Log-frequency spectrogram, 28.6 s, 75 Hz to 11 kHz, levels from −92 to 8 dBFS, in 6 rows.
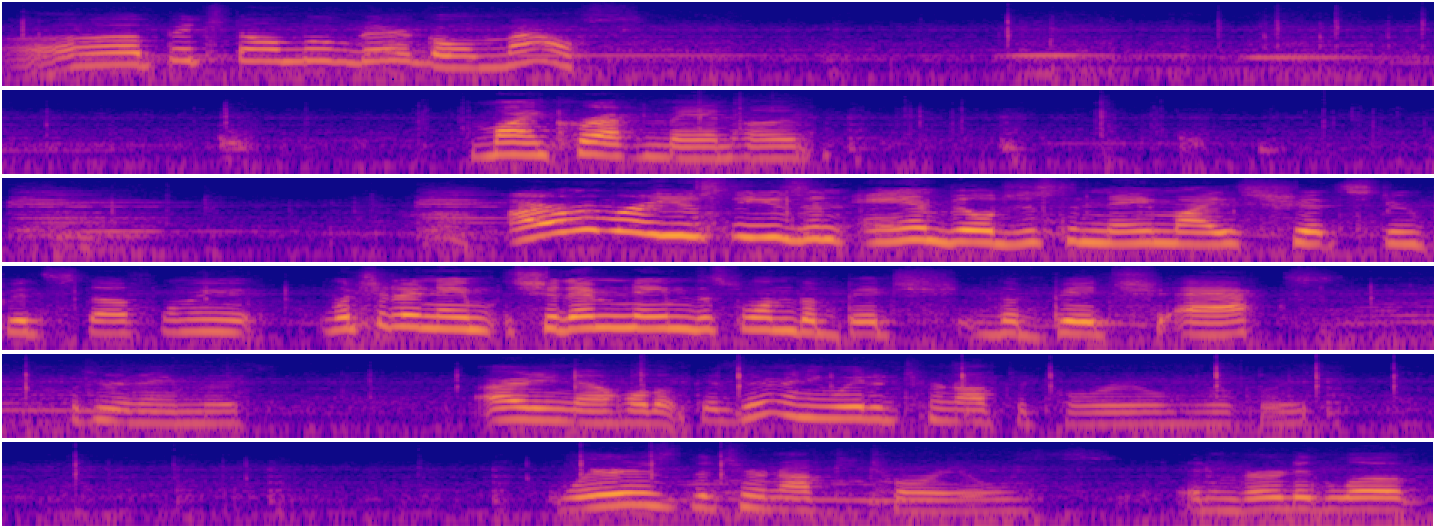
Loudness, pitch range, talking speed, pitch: -29 LUFS, 195-270 Hz, 140 wpm, 225 Hz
